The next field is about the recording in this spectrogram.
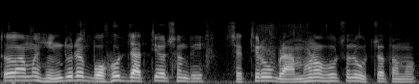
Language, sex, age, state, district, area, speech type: Odia, male, 30-45, Odisha, Ganjam, urban, spontaneous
